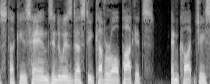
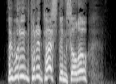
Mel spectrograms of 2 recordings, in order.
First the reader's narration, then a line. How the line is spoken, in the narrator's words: Someone at the back of Romani's group shouted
